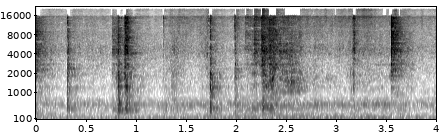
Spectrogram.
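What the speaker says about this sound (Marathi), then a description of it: "आता छान मिक्स करून घेऊया बघा छान असा मसाला भाजून घ्यायचा" A spoon scrapes and clinks against a pan as masala with coriander powder is stirred and roasted for masala rice, giving irregular sharp knocks over a soft background hiss, close up with no voices.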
